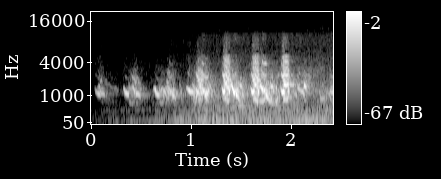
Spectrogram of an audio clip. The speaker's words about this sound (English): These are heritage turkeys.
